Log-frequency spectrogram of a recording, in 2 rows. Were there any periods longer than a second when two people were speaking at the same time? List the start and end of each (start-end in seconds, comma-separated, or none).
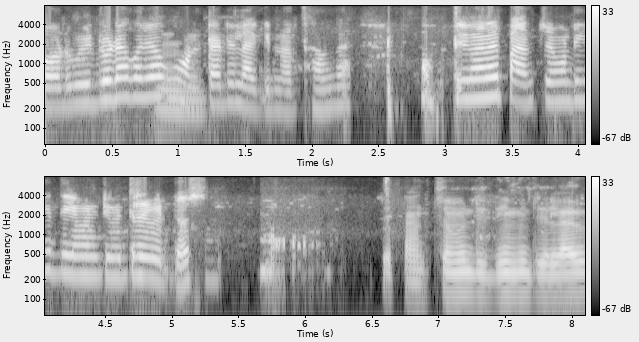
none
